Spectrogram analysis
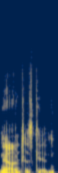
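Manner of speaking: soft, mock-sheepish whisper; whispered take-back. Pretending to tell the pulled-over cop it was a joke, whispered. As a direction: whisper it like a cheeky retraction.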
